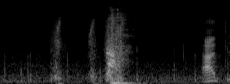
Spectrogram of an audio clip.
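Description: A man's punch lands with a heavy thud.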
